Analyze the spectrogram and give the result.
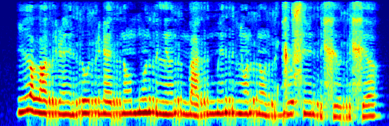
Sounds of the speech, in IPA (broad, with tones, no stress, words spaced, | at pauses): i˧˥˧lˠɐ˦˨r ɭĩ˨˩ru˦˨r ɳɛ˦˨rɾõ˦˥bũ˦˥r lʲũ˨˦rma˧˩˧rmĩ˦˥rʎõ˦˥r õ˦˨rɡʲu˦˥sĩ˧˥˧r xʲu˨˩rxʲɐ˧˥˧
